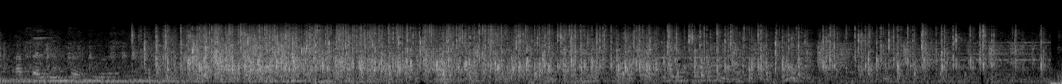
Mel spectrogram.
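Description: A crowd of schoolchildren clapping, starting about a second in and going on steadily as a dense patter of claps, with voices mixed in.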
